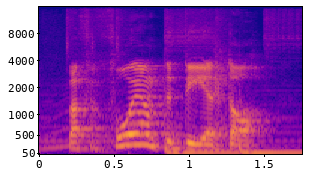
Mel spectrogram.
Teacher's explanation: So det. And then we have då, which in this case turns into ra.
